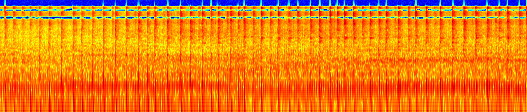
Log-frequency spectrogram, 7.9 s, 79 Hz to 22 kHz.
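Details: Beta RR 300 two-stroke at 138 engine hours, first start after conrod and piston rebuild: crisp, even crackle at a fast steady idle, regular pulses, no knocking or bottom-end rattle.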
